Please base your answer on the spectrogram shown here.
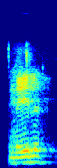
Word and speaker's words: Mæhle: So it's almost like the start of if you say mate, so you just go with a longer A, so it's May, and then Ellie Mæhle, if that makes sense.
